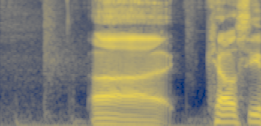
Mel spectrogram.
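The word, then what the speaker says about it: Kelce: Travis Kelsey, or Kels, however you want to pronounce his name now that he's corrected the world. My name's actually Travis Kels, but it's okay. You can keep calling me Kelsey.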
